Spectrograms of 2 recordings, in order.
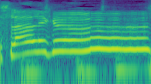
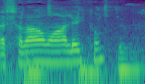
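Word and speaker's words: السلام عليكم: Say it properly. What would you mean, like, assalamu alaikum? Yeah, that's what I said, no? You didn't say that. No? No. What did I say? You said, salam alaikum.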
